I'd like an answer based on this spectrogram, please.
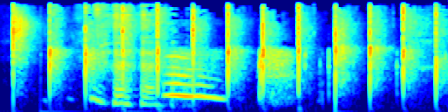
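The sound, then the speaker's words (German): Hands clap in a steady rhythm of many sharp, evenly spaced beats. A voice is heard briefly in the middle. “Warte, ich klatsche.”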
